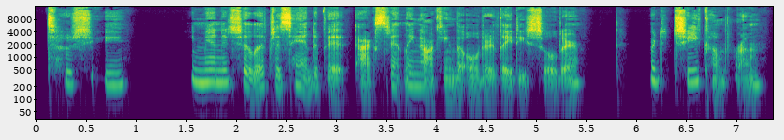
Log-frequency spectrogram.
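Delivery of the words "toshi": faint breathy whisper. Acted. Dazed hurt boy whispering his friend's name. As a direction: barely get the name out.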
